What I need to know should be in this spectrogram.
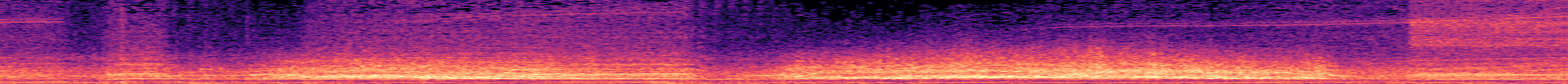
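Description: Tyres screech through corners.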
